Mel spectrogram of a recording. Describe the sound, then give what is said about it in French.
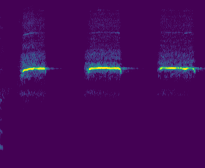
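A handheld whistle is blown three times in a steady rhythm, each blast a shrill, high, even-pitched tone lasting well under a second, separated by short silences, with no talk. “Quand vous voudrez que je vienne, vous n'aurez qu'à siffler avec ceci.”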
